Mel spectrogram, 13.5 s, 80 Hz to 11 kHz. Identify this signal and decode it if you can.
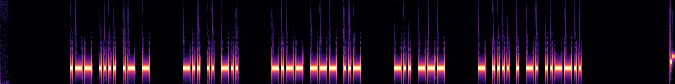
Morse code, heard as a keyed tone, about 25 wpm, 700 Hz. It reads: WHAT DID YOU DO THEN?
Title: 2x Word-Spacing - Sentences from Top 100 Words - 25wpm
